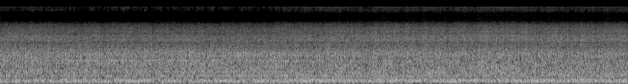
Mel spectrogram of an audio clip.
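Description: Tractor engine running steadily to drive a thresher that is threshing maize. A low engine drone lies under the dense, even noise of the threshing machine.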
